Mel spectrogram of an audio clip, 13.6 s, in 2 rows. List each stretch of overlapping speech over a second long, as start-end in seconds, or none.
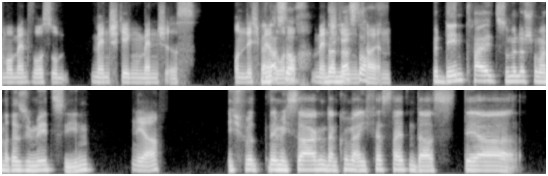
3.2-4.7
